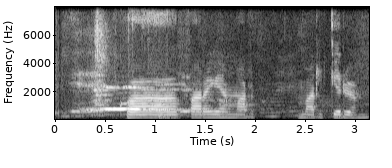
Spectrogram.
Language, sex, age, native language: Icelandic, male, 10, Icelandic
